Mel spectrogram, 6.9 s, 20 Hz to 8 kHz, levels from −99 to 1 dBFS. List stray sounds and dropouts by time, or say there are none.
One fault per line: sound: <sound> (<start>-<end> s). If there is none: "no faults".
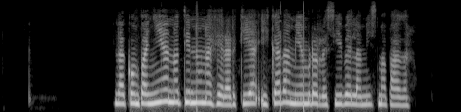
no faults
